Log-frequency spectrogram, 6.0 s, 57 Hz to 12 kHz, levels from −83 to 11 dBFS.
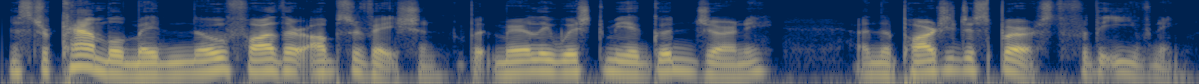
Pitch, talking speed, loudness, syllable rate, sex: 120 Hz, 200 wpm, -20 LUFS, 6.0 syllables/s, male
